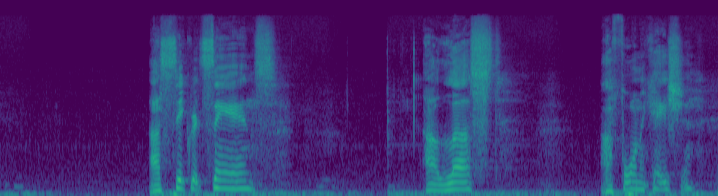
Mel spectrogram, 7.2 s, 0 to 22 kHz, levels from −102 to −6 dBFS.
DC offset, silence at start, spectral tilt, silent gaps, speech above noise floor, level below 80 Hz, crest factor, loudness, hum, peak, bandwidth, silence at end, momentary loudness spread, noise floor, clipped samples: under 0.1%; 0 s; -2.5 dB/octave; none; 34 dB; -62 dBFS; 20 dB; -44 LUFS; none; -28 dBFS; 16 kHz; 0 s; 13 LU; -78 dBFS; under 0.1%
